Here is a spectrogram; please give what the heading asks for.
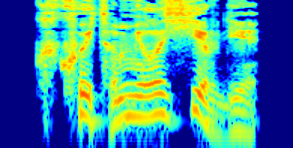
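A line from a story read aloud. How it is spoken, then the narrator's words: Angry. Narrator (Russian): сердито сказал Серпилин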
